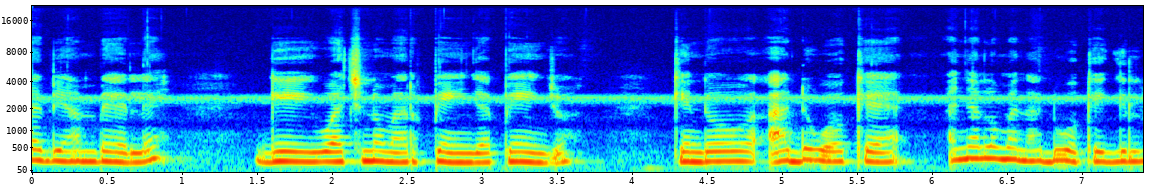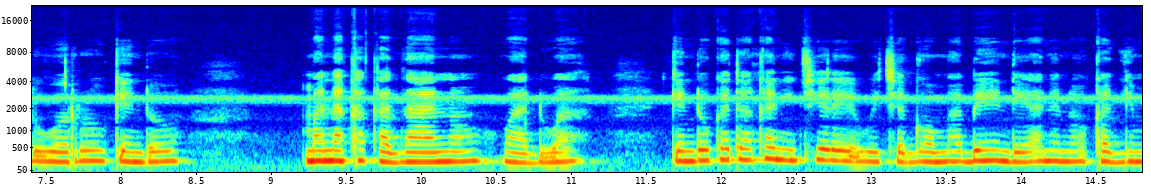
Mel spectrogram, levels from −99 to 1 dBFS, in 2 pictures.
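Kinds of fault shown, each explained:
Nothing technical gets in the way in this speech recording; there's no fault to point to anywhere in it.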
